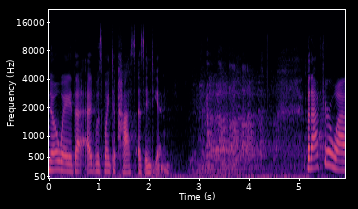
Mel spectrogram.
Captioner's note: audience laughs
